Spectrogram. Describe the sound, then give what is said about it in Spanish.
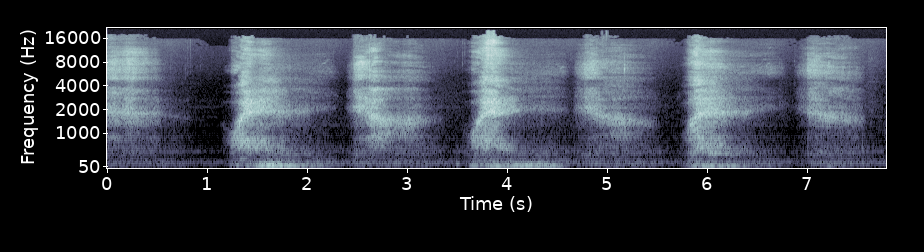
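Deep breaths drawn in and let out in a slow, steady rhythm, about six airy breaths with brief pauses between them and no talking. “Y ellos dicen, cierre sus ojos y respire.”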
